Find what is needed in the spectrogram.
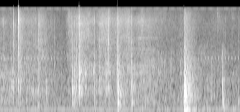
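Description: Rustling and a few light clicks and knocks as items are handled and rummaged through in a handbag, with the sharpest knock near the end.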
